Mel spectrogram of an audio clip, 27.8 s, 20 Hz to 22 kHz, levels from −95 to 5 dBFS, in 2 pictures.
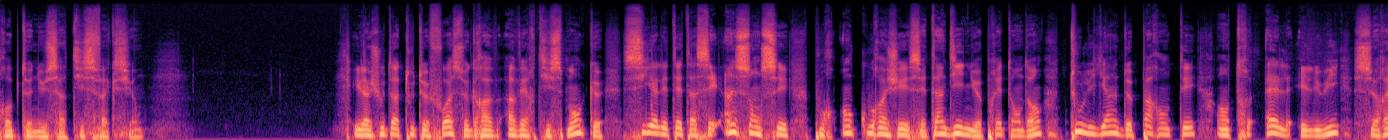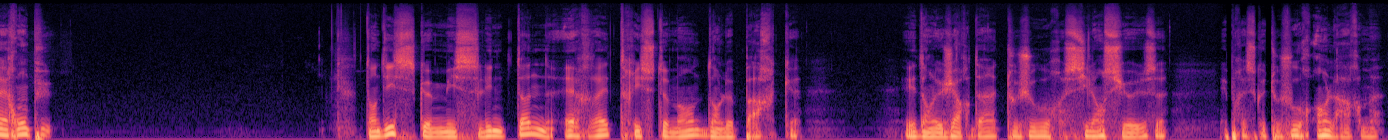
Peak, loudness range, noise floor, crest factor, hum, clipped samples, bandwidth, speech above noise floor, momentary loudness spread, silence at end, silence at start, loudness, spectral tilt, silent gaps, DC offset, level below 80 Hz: -2 dBFS; 7 LU; -65 dBFS; 16 dB; none; under 0.1%; 16.5 kHz; 50 dB; 10 LU; 0.1 s; 0 s; -16 LUFS; -6 dB/octave; none; 0.3%; -32 dBFS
